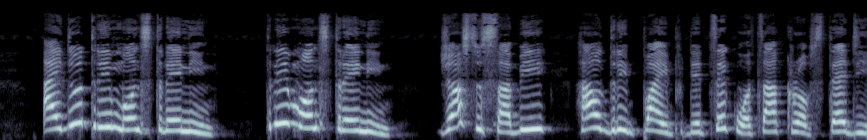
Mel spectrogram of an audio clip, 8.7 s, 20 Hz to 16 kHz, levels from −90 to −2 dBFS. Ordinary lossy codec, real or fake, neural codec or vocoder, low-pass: MP3, 48 kbps; real; none; 14.4 kHz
